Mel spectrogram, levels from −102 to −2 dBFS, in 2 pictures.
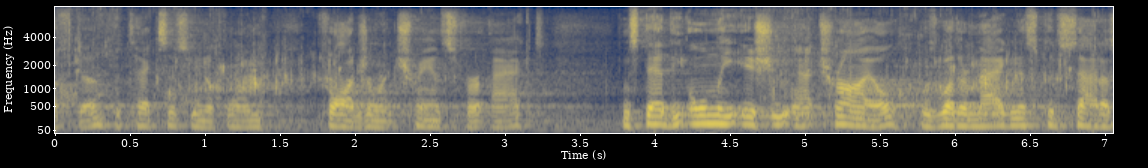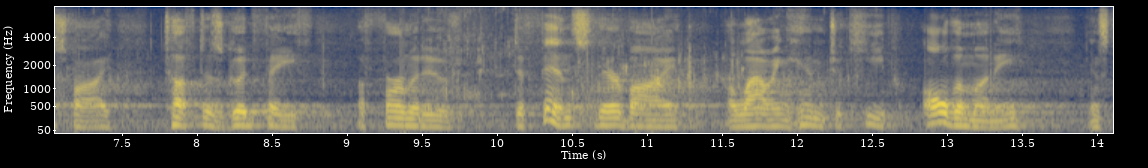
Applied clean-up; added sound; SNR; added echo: none; Liquid; 17 dB; none.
